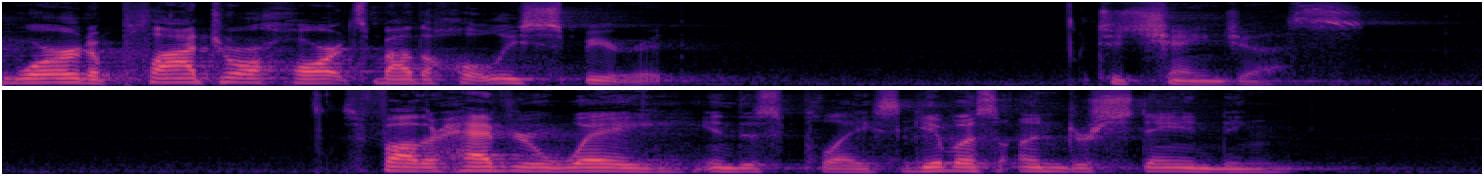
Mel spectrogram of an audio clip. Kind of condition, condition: setting, large echoing room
